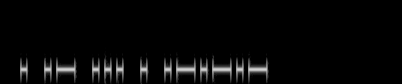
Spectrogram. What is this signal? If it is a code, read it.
Morse code, heard as a keyed tone, about 21 wpm, 700 Hz. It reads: EASE.
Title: Sentences from Top 1000 Words - Review Part 1 - 20wpm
